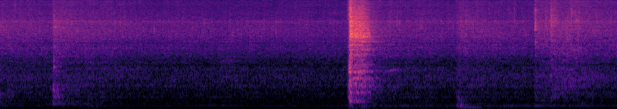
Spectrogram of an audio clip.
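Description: Low, steady frying hiss of eggplant in oil with spice paste, broken by a sharp loud sizzle burst midway and a few softer scrapes of stirring, fairly quiet and close, with no voices.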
